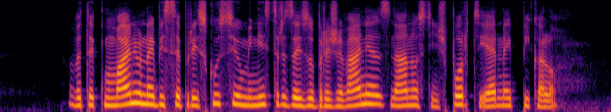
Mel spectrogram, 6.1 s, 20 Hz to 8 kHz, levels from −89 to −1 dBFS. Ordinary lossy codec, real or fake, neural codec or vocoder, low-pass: none; fake; codec, 16 kHz, 2 kbps, X-Codec, HuBERT features, trained on LibriSpeech; none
